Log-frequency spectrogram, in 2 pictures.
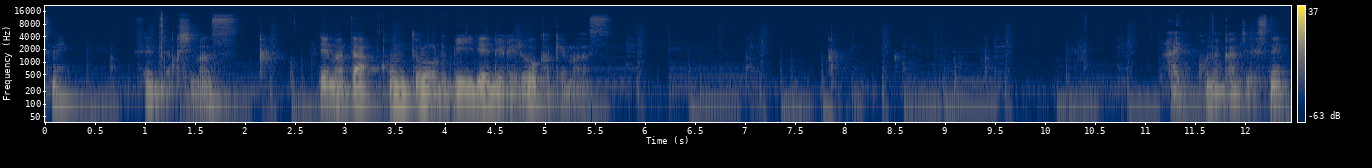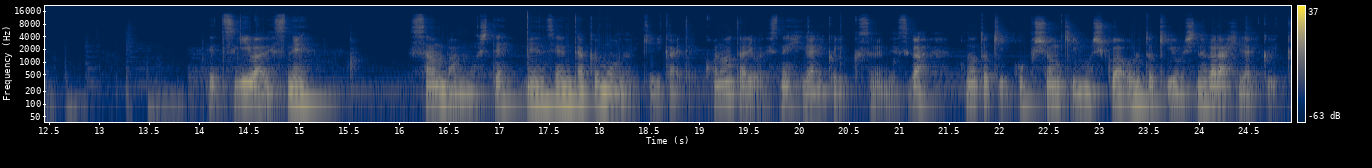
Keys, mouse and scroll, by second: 0.1 shift+click, 1.3-3.4 middle drag, 4.0 ctrl+b, 7.9 middle click, 9.4 click, 9.7-10.9 scroll down 1, 15.5 middle click, 17.3 3, 18.5-23.8 middle drag, 24.4 alt+click.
